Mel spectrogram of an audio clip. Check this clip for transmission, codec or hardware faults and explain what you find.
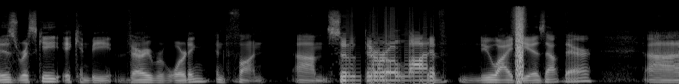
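Two faults are audible in this speech clip.

From 3.42 to 4.34 s, robotic sound with a rigid 188 Hz buzz, likely from repeated short buffers of about 5.3 ms filling gaps. Spectrogram shows evenly spaced fixed harmonics.

From 5.09 to 5.29 s, a wireless microphone noise hit: the radio signal fades, receiver noise rises into a static swish, seen as a broadband smear.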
